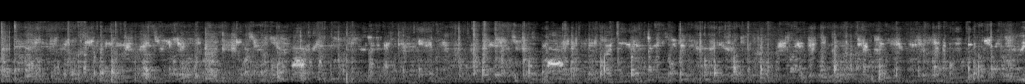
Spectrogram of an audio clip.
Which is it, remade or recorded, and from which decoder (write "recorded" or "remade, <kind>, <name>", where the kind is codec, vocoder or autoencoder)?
remade, codec, SNAC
